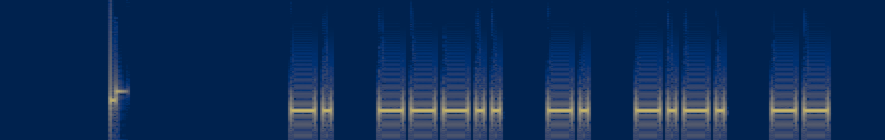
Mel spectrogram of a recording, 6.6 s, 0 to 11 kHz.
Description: Morse code, heard as a keyed tone, about 21 wpm, spaced as for 15 wpm, 700 Hz. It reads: N8NCM
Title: USA Call Signs - 5 Characters - 2x Character Spacing - 20wpm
